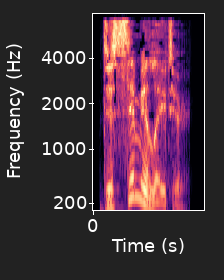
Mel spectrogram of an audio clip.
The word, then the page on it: dissimulator: British English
